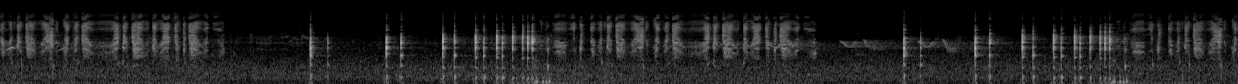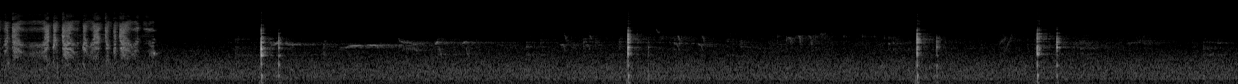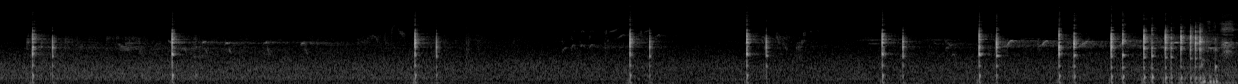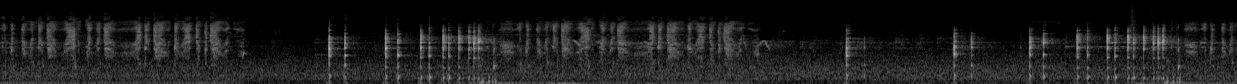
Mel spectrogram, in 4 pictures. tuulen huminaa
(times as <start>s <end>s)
0.0s 2.4s, 3.9s 8.2s, 9.1s 14.0s, 35.4s 39.6s, 40.4s 49.5s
